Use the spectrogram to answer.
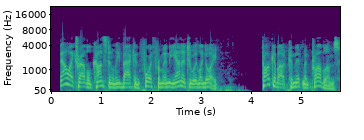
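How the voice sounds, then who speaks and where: Using a normal speaking voice, a man talks at a fairly quick pace and fairly high pitch, with lively intonation and very even loudness. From United States, moved around (Midwest and South). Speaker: writer reading his own work. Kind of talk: reading aloud of his own memoir.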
